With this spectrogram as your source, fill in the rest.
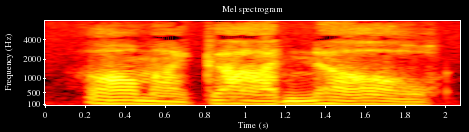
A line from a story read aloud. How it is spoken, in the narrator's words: Billingsley whispered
